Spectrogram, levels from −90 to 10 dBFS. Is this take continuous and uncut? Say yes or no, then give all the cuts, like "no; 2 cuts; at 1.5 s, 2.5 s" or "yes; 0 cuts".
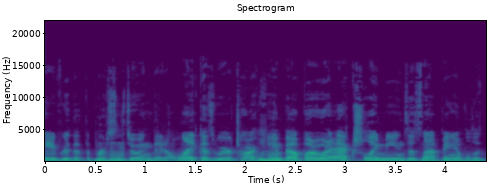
yes; 0 cuts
